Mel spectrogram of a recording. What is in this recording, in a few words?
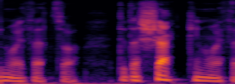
"siec", Welsh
